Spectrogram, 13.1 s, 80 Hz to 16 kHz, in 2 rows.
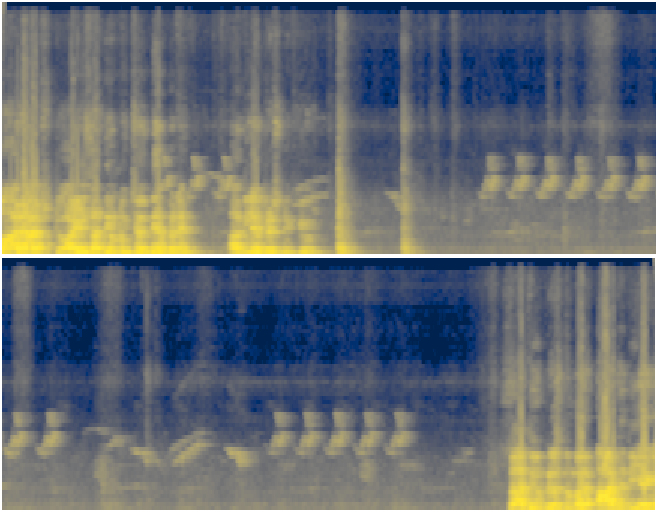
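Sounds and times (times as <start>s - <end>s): bird chirping: 0.0s - 13.0s.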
